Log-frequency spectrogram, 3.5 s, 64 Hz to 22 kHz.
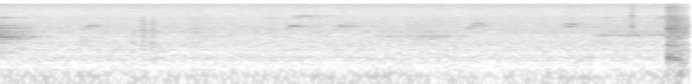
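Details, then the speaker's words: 2007 Chevy Cobalt LS passenger-side blend door actuator after zip-tie fix: low steady cabin hum, no repeated clicking, one soft knock as the flap settles; the stripped gear teeth are no longer hit. "it hits it and it doesn't hit that gear guess what no more annoying 10 to 15 second click noise every freaking morning when you start your car"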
